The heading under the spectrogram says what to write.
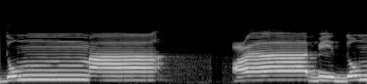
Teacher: दोनों होठ जब गुन्ना करेंगे मिल जाएंगे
